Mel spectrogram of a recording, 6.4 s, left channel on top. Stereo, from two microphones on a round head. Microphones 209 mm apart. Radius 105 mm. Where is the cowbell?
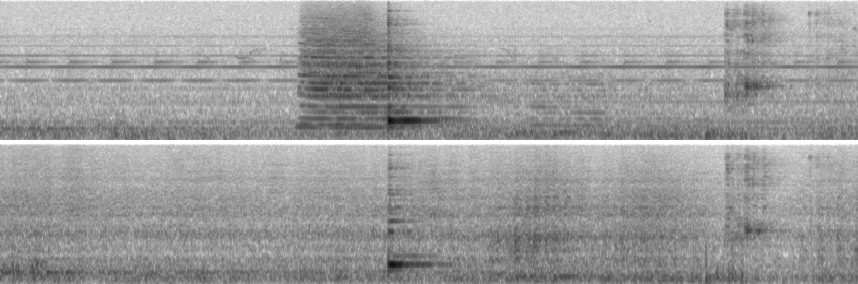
65° left (ahead or behind), 1.7 m.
